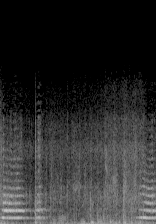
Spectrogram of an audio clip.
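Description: Mountain bike disc brakes squealing on wet rotors: a steady high-pitched squeal with overtones in two short bursts near the start, over low rumble from the tyres on the trail.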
